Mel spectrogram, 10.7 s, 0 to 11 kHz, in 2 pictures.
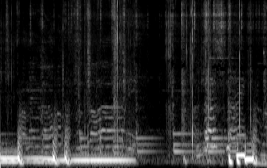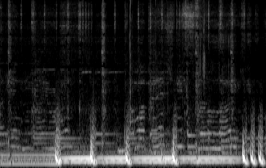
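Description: JBL Flip 5 portable Bluetooth speaker playing bass-heavy music at full volume, with deep sustained bass notes and drum hits. The bass drops out about three seconds in and comes back a little past halfway.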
